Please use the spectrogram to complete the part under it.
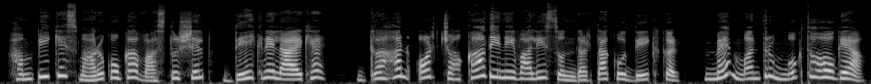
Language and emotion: Hindi, happy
